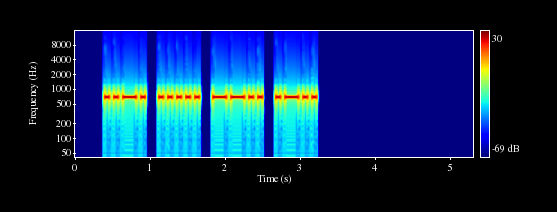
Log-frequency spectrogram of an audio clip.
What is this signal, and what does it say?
Morse code, heard as a keyed tone, about 20 wpm, 700 Hz. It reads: F5ZL
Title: DXCC-100 Call Signs - 4 Characters - 20wpm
